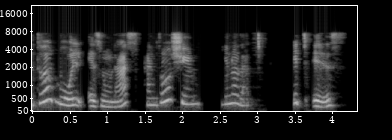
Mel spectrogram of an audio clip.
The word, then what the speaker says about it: androecium: Third word is androecium. यहाँ पे मैंने लिखा भी है इसकी स्पेलिंग, लेकिन अगर आपको यहाँ से नहीं दिख रहा है तो मैं आपको लिख के भी बताती हूँ।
